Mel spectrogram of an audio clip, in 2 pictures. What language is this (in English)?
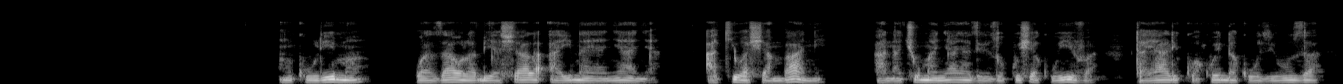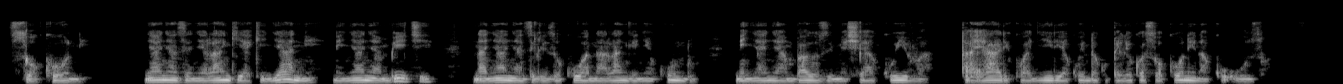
Swahili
